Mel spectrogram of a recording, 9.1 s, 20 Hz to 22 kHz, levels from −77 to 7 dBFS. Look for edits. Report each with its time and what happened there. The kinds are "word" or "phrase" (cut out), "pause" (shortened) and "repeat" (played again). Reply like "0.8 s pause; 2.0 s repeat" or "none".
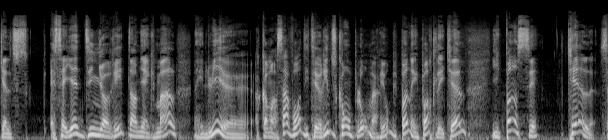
2.9 s pause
